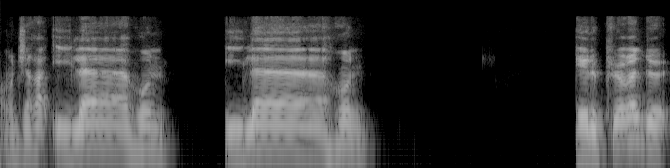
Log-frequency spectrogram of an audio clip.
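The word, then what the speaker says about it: إله: Ilahun. Donc ici, il y a une prolongation. On la prononce, mais on la prononce, mais on l'écrit pas. On dira ilahun, ilahun.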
